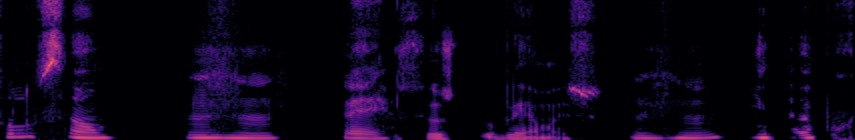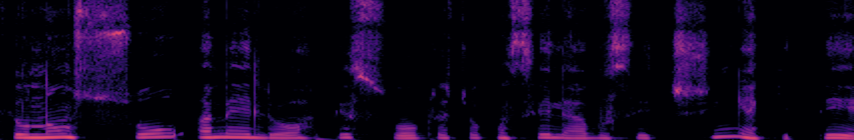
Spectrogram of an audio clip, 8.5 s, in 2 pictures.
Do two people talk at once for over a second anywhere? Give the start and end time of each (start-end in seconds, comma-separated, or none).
none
